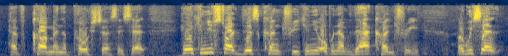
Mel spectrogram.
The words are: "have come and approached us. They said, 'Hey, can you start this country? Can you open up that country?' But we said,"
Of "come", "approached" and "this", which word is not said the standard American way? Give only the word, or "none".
approached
